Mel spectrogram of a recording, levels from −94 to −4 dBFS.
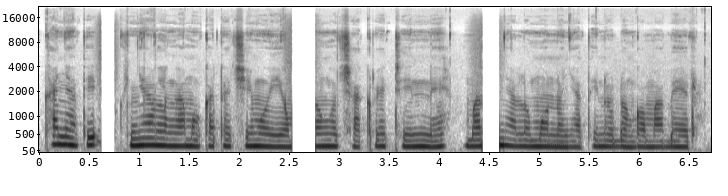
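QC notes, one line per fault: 0.53–0.83 s, 2.40–2.85 s, 4.28–4.70 s: wireless microphone squelch dropout. The analogue FM radio link fades until the receiver's squelch mutes the output, so hiss swells into near-silent holes of 145, 243 and 179 ms before speech resumes at "mono nyathino" after the last.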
